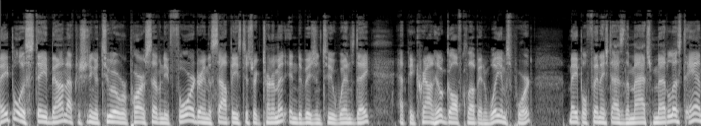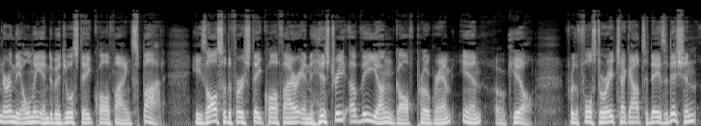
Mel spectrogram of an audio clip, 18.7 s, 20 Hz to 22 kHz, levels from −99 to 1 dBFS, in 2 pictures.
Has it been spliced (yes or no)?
no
